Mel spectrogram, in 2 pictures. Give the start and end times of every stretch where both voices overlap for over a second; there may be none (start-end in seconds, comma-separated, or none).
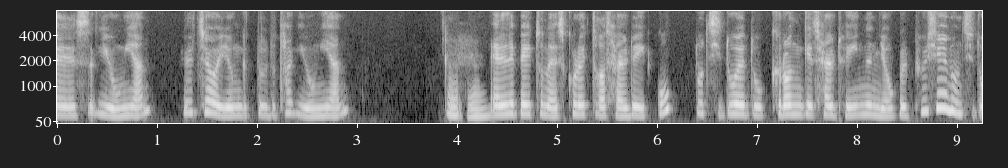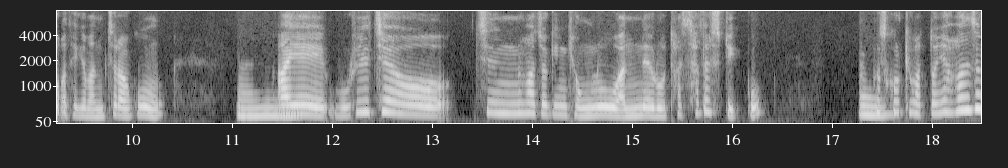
none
